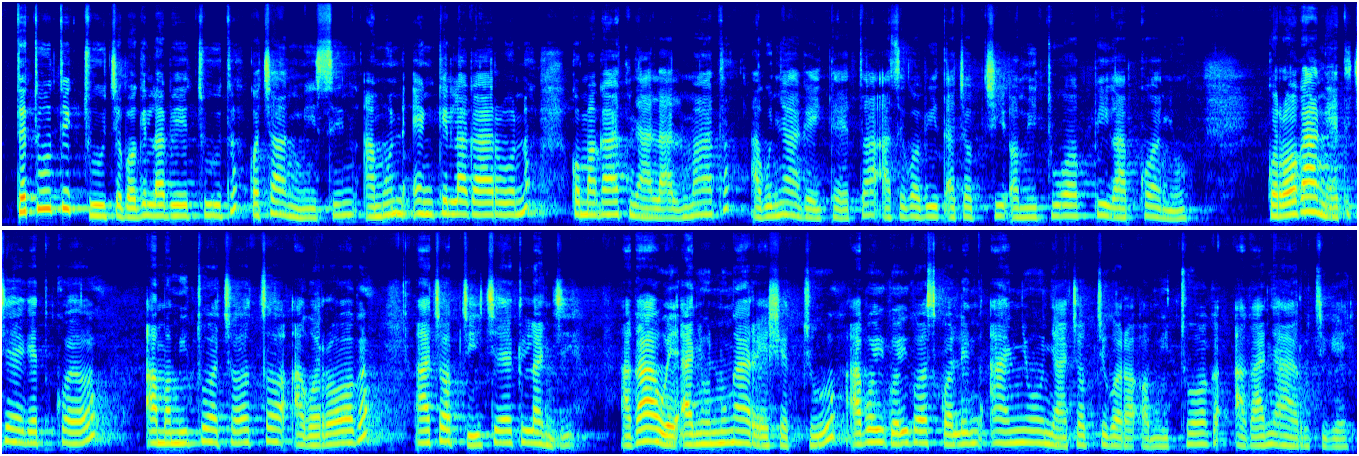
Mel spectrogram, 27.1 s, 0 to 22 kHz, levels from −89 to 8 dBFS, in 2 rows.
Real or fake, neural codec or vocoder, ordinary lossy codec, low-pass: fake; vocoder, 44.1 kHz, 128 mel bands, Pupu-Vocoder; none; none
